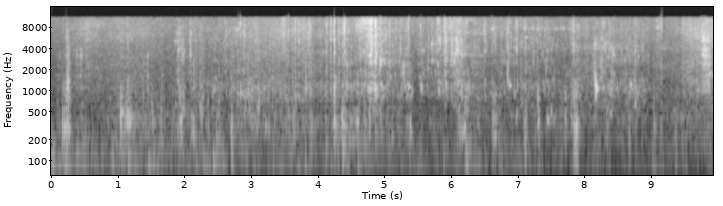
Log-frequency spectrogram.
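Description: Irregular small splashes of water with scattered knocks and rustles of hands working at the water's edge.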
